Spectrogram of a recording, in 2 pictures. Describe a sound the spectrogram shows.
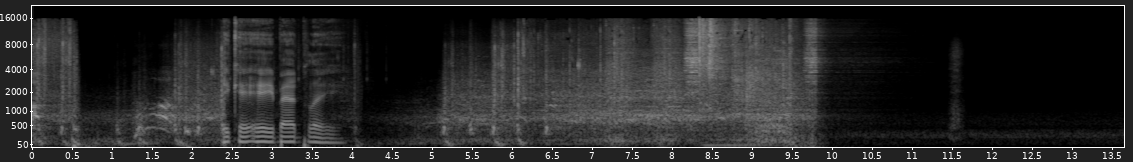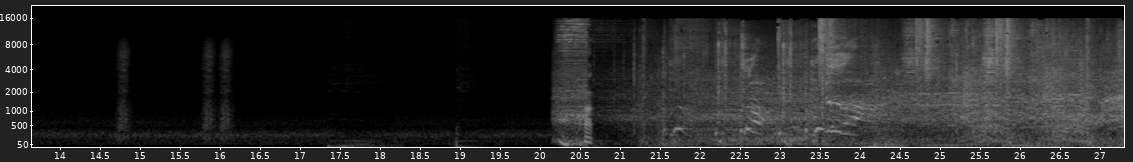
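Video game combat sounds clash and crash loudly.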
